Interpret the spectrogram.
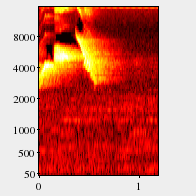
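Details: Viviti song type of the coleiro baiano, the yellow-bellied seedeater: a clear high whistle that climbs, holds, then swoops down sharply in one brief phrase, with faint low noise behind.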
